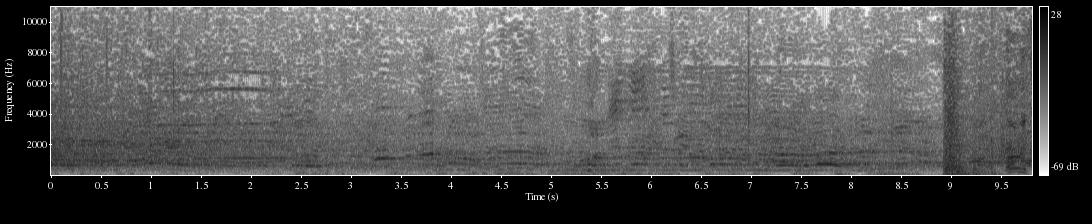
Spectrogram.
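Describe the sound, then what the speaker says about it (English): A heavy power slam impact from the WWE 2K19 wrestling video game lands as one loud, booming thud near the end, over steady arena crowd noise and ongoing commentary talk. "Earth-shaking power slam."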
